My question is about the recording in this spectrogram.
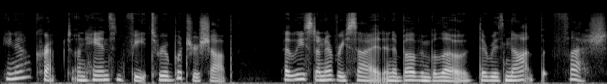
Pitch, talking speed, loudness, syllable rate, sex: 200 Hz, 245 wpm, -18 LUFS, 6.0 syllables/s, female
